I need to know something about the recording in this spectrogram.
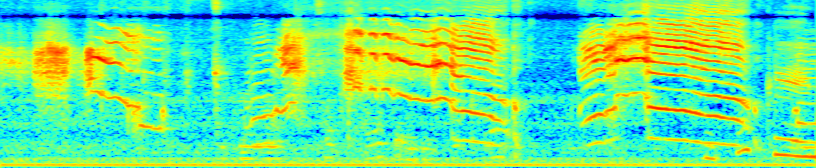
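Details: Repeated high wailing cries from an infant over a steady low hum in a small room during a hearing test measuring brain waves to played sounds; ordinary distressed infant crying.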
